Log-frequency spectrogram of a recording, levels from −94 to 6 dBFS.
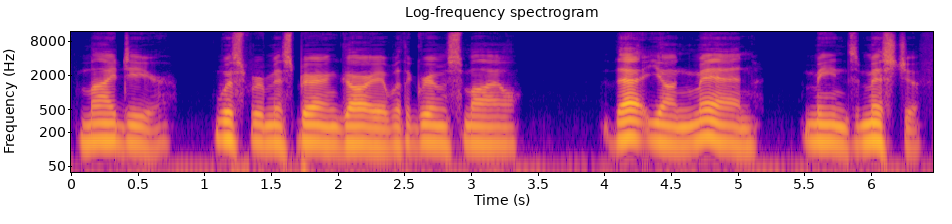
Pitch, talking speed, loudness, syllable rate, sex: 130 Hz, 130 wpm, -19 LUFS, 4.0 syllables/s, male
